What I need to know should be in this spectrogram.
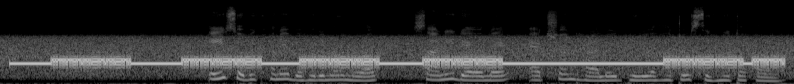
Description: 300-baud modem data (V.21 tones), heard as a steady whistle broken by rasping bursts, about 300 baud, 200 Hz shift, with phone line noise and speech in Assamese.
